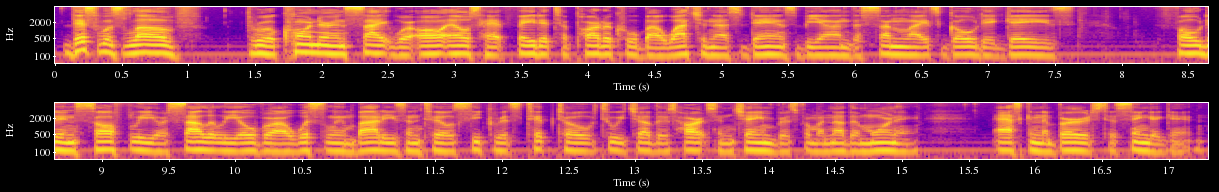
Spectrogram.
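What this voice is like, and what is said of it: Poet voice, recited poem. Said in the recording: “put on my poet voice”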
